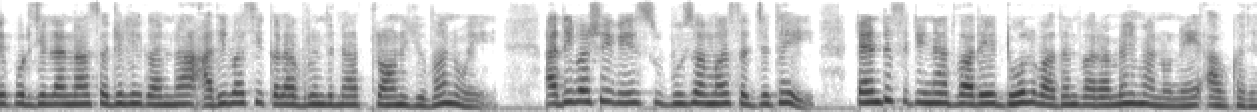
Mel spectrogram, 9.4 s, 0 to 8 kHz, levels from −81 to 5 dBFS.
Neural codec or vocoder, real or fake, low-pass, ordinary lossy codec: codec, 16 kHz, 4 kbps, FreqCodec, smaller model; fake; 7.2 kHz; none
